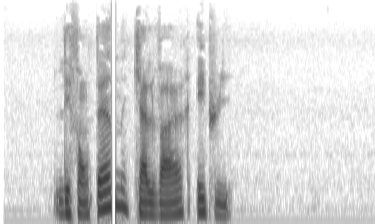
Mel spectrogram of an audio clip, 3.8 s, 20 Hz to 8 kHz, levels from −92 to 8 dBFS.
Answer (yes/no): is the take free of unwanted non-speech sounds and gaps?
no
